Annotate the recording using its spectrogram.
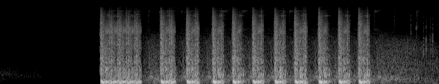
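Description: A gun fires in rapid bursts of loud shots.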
